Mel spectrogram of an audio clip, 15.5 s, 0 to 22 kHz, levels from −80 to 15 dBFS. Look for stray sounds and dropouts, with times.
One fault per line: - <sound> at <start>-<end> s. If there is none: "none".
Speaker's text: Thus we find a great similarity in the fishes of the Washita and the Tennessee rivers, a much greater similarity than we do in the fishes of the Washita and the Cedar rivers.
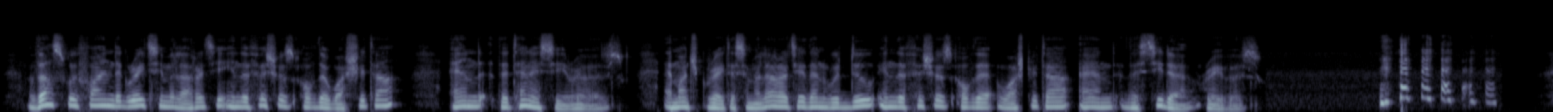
- dropout at 10.2-10.3 s
- laugh at 13.8-15.0 s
